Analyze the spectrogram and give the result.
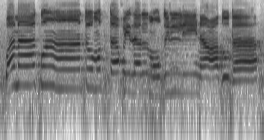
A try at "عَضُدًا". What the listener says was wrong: आइन बारीक रखे, आबुदा आबुदा ओ नहीं करना, आ आइन ज़बर आइन ज़बर आ ओ ऊपर ज़ुबान नहीं उठानी। आइन ज़बर बिल्कुल साफ़ आवाज़, इधर उधर की कोई आवाज़ नहीं, ऐसे नहीं करना। आइन ज़बर ये आवाज़ है, 3 दफ़ा।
